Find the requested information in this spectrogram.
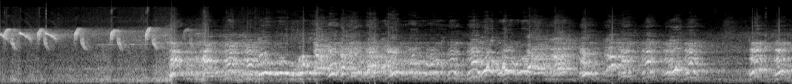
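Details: Dogs barking loudly at each other in displeasure; a string of quick high yips opens, then dense overlapping barks and growly yaps continue.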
